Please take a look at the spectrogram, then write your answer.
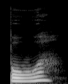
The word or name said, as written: bore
